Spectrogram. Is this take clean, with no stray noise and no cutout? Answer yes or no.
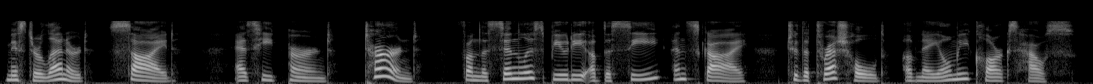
no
